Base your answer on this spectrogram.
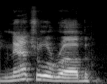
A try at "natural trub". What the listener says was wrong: There's a T there. Natural trub.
